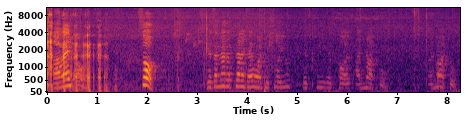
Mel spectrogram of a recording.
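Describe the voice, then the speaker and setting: Speech comes at a moderate pace with ordinary pitch variation and big swings in loudness. Long, frequent pauses break it up, and there is noticeable background noise. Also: man, high pitch for a man. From Jamaica, Annotto Bay, St Mary. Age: 60s. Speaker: tour guide. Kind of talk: guided tour talk. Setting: outdoors on a plantation. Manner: animated.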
